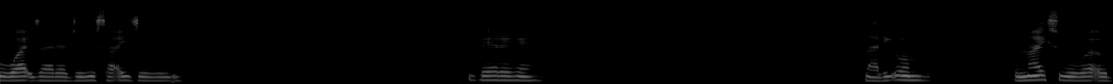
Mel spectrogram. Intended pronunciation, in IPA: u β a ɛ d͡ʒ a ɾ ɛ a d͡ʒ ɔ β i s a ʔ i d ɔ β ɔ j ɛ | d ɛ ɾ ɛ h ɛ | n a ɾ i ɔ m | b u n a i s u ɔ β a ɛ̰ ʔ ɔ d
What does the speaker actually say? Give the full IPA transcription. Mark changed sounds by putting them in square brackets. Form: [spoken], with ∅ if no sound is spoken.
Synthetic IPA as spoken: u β a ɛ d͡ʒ a ɾ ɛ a d͡ʒ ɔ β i s a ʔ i [d͡ʒ] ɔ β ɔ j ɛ | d ɛ ɾ ɛ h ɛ | n a ɾ i ɔ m | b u n a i s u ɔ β a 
